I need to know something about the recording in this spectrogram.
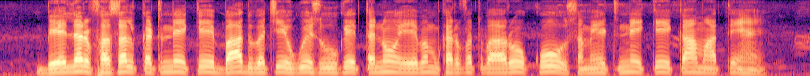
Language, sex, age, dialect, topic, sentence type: Hindi, male, 36-40, Awadhi Bundeli, agriculture, statement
